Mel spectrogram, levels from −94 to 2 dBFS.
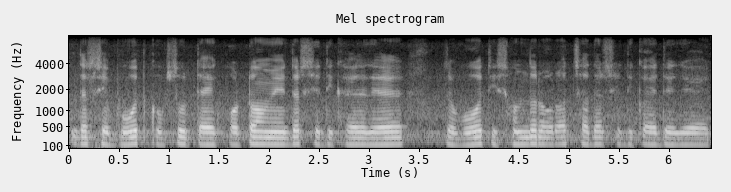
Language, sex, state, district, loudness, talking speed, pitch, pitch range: Hindi, male, Rajasthan, Bikaner, -20 LUFS, 225 wpm, 125 Hz, 120-130 Hz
